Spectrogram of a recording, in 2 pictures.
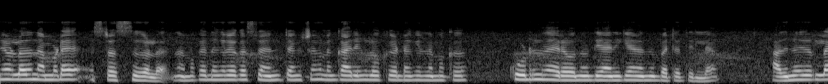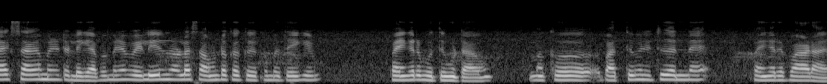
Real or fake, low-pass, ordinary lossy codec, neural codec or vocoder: real; none; none; none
